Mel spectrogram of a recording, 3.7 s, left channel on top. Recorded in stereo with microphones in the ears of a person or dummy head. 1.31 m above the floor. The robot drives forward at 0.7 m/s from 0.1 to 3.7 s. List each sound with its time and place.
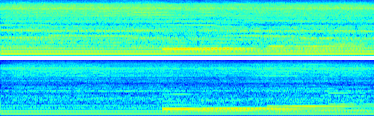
1.6 s a piano: 75° right (ahead or behind), 3 m; by 3.7 s 50° right (ahead or behind), 4 m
